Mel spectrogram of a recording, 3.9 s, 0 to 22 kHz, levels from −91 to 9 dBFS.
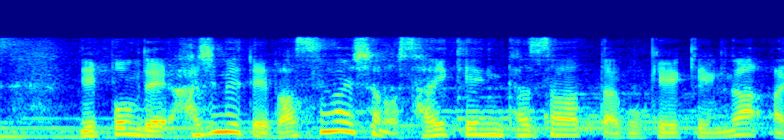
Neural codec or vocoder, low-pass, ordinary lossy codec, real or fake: codec, 44.1 kHz, 7.8 kbps, DAC; 7.2 kHz; none; fake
